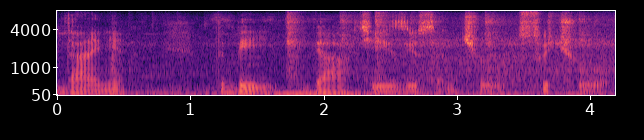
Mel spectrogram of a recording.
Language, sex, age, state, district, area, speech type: Kashmiri, male, 30-45, Jammu and Kashmir, Srinagar, urban, spontaneous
